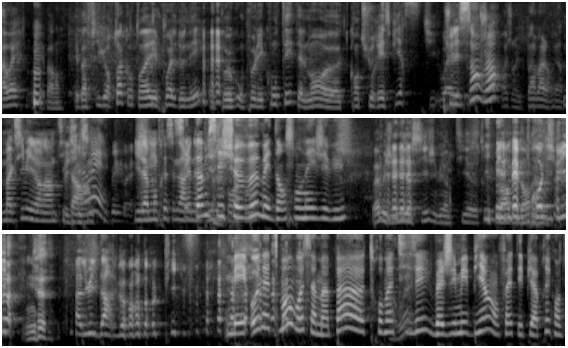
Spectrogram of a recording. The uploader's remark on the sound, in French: ALL STARS en plublic. Sur la scène de l'Apollo Théâtre, devant 304 Touristos et Touristas de folie.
